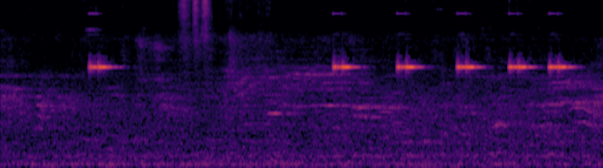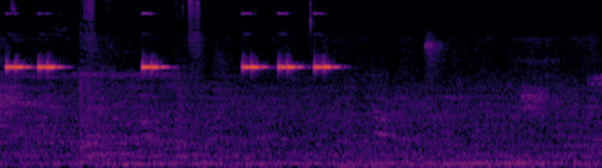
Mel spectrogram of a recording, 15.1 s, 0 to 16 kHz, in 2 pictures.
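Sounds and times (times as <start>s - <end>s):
oven key-press beeps: 1.1s - 1.5s, 4.2s - 8.4s, 9.3s - 9.7s, 10.6s - 11.8s.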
